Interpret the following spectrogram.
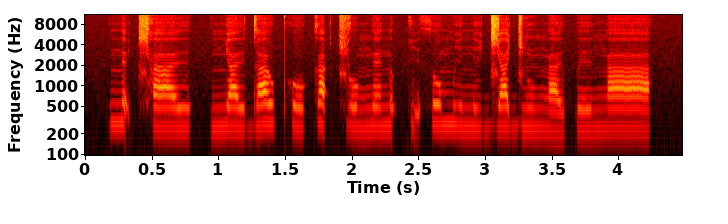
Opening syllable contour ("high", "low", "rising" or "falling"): falling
